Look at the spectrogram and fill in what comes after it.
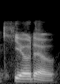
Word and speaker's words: Kyoto: Kyoto.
